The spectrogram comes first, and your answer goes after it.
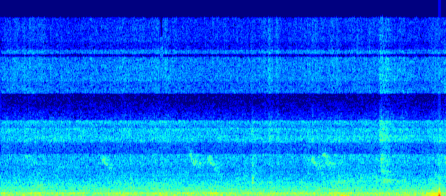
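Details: Steady humming of a Western honey bee, a continuous low buzzy drone with a brighter overtone, even in loudness throughout, ending with a sharp click and a brief thump.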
